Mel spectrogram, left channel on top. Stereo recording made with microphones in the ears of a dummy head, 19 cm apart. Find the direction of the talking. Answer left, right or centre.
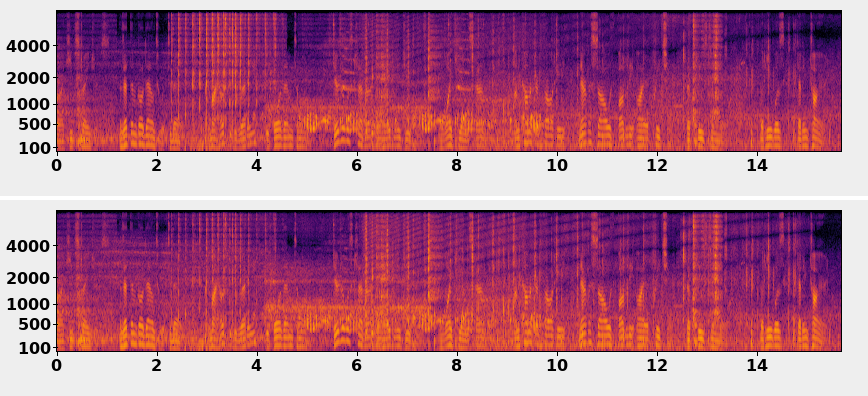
centre.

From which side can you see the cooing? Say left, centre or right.
left.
